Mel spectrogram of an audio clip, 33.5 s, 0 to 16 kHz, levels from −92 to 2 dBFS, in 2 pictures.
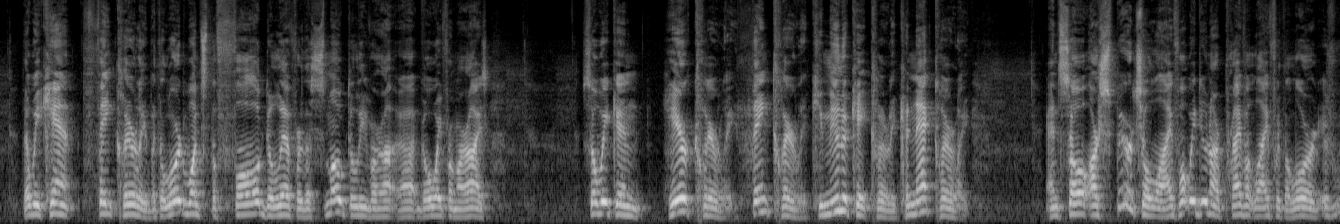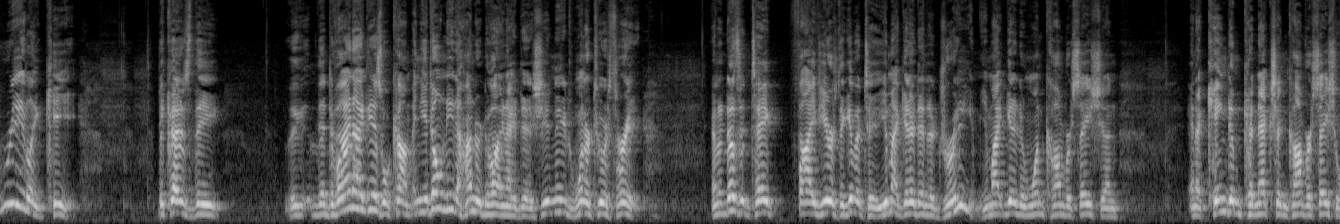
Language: English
